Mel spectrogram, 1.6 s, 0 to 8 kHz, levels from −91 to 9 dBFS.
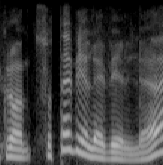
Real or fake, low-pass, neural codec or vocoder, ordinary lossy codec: fake; 7.2 kHz; codec, 16 kHz, 2 kbps, FunCodec, trained on LibriTTS, 25 frames a second; Opus, 24 kbps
